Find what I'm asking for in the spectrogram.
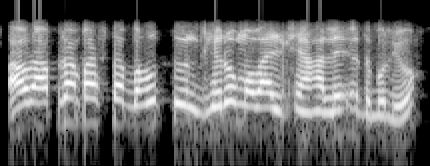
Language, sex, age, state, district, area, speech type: Maithili, male, 18-30, Bihar, Samastipur, rural, conversation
